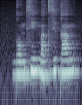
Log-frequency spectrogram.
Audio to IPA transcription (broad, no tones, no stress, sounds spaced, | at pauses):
ɡ ɔ m sʲ e j m a t zʲ u ɡ a m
